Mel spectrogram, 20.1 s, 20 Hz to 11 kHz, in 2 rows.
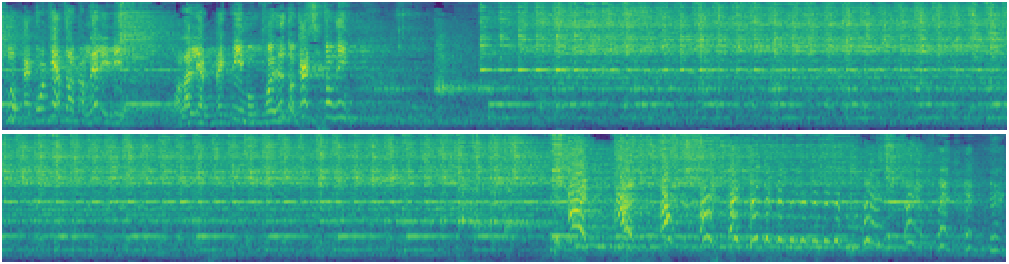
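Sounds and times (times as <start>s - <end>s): gongs ringing: 0.0s - 2.4s, 3.8s - 20.0s
percussion band drum and cymbals: 1.1s - 1.8s, 4.4s - 19.4s.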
